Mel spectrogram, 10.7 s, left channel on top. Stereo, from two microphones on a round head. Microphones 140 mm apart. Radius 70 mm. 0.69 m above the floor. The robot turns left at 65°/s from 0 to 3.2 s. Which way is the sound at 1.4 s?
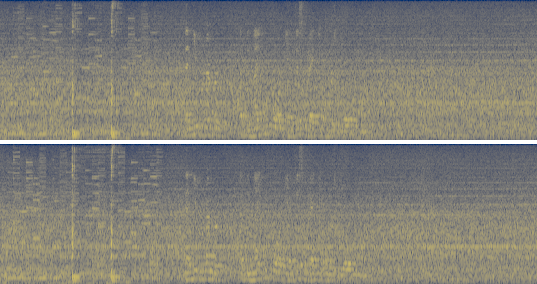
60° right (ahead or behind).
